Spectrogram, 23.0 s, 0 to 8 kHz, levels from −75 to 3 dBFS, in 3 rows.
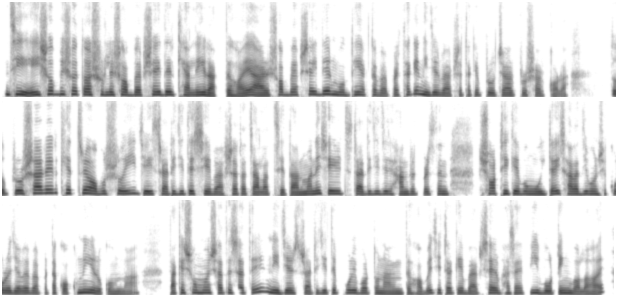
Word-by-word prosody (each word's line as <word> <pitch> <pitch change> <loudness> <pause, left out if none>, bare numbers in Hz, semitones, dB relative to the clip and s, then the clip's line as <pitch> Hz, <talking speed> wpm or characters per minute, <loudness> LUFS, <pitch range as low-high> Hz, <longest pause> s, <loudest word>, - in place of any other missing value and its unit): জ্বি, 265 - +5 0.2
এইসব 240 +5 +4
বিষয় 270 +1 +1
তো - - +2
আসলে 230 -1 0
সব 220 - +4
ব্যবসায়ীদের 240 +3 +3
খেয়ালেই 210 +1 +3
রাখতে 185 +2 -1
হয়। 175 +3 +2
আর 195 - +4
সব 230 - +1
ব্যবসায়ীদের 255 +4 +2
মধ্যেই 220 +2 -1
একটা 215 - -5
ব্যাপার 185 +2 -4
থাকে 240 +4 -2
নিজের 210 -1 +2
ব্যবসাটাকে 190 +2 -5
প্রচার 195 -1 -1
প্রসার 190 -1 -5
করা। - - -6 0.6
তো - - +3
প্রসারের 275 +4 +4
ক্ষেত্রে 270 0 +2
অবশ্যই 230 +1 0
যে 220 - +5
স্ট্র্যাটেজিতে 220 +1 +1
সে 215 - +2
ব্যবসাটা 205 +1 -2
চালাচ্ছে, 195 -1 -1
তার 190 0 +2
মানে, 215 +3 +3
সেই 240 -1 +4 0.2
স্ট্র্যাটেজি 215 +1 0
যে 220 - +1
100% 205 +1 -2 0.5
সঠিক 235 -1 +1
এবং 215 0 -1
ঐটাই 220 +3 +1
সারাজীবন 215 0 +1
সে 230 - -8
করে 210 -1 +2
যাবে 195 +1 0
ব্যাপারটা 205 +1 -5
কখনোই 230 +6 +1
এরকম 175 -2 -4
না। 175 - -8 0.5
তাকে 195 +3 0
সময়ের 225 -1 0
সাথে, 215 +1 0
সাথে 220 +2 -2 0.2
নিজের 210 -1 +2
স্ট্র্যাটেজিতে 200 +2 -3
পরিবর্তন 200 -3 -1
আনতে 185 +1 -4
হবে, 175 +3 -4
যেটাকে 205 -1 -2
ব্যবসায়ের 210 +4 -1
ভাষায় 200 0 -4
pivoting 200 -2 +1
বলা 170 0 -3
হয়। - - -2
210 Hz, 165 wpm, -22 LUFS, 200-230 Hz, 0.6 s, জ্বি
